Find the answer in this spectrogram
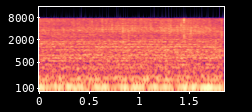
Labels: {"label": "anthrophony, boat engine", "recorder": "SoundTrap 500"}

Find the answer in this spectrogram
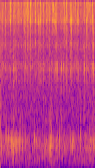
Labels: {"label": "biophony", "recorder": "HydroMoth"}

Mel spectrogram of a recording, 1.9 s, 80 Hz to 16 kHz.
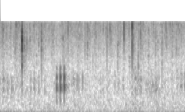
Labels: {"label": "biophony, damselfish", "recorder": "SoundTrap 500"}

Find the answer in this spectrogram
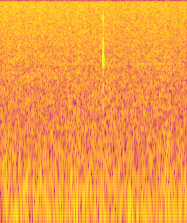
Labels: {"label": "ambient", "recorder": "HydroMoth"}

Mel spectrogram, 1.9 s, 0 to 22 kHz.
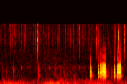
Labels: {"label": "biophony, knock croak", "recorder": "SoundTrap 300"}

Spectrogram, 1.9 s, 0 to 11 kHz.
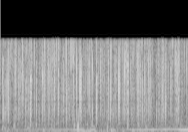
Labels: {"label": "biophony, cascading saw", "recorder": "SoundTrap 600 or HydroMoth"}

